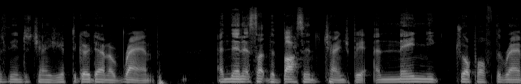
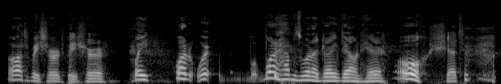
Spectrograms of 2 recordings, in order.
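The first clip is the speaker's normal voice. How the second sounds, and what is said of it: Put-on Irish accent. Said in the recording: “Irish accent, please”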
